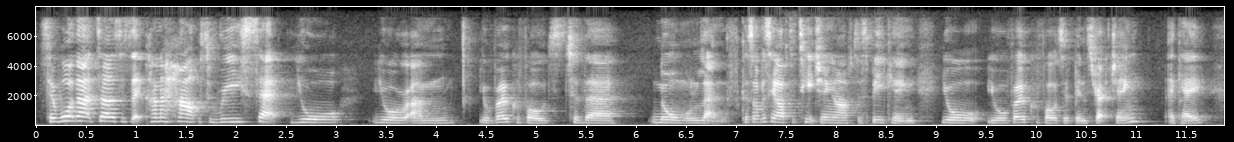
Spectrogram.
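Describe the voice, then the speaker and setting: A woman's voice: medium pitch, normal speed. A woman, a vocal coach, explaining voice care in an upbeat, coaching manner on a podcast. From United Kingdom. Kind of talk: podcast conversation. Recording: dull lo-fi sound.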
